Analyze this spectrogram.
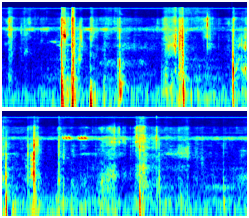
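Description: Irregular footsteps and rustling through undergrowth, short crackles and brushing sounds, with insects trilling steadily in the background.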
